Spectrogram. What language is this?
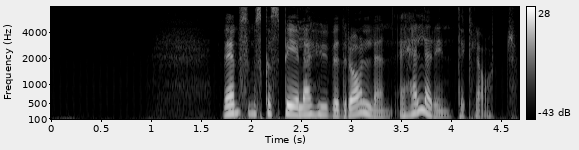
Swedish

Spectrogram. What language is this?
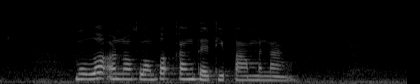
Javanese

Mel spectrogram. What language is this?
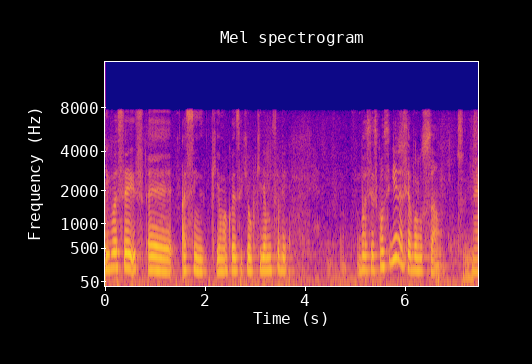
Portuguese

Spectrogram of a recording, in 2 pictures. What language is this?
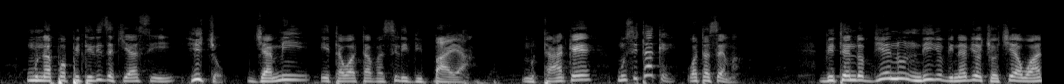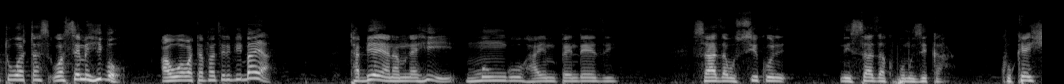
Swahili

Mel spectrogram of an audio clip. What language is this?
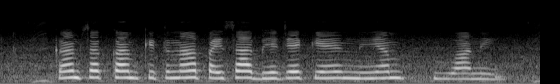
Maithili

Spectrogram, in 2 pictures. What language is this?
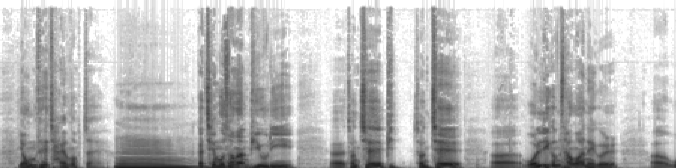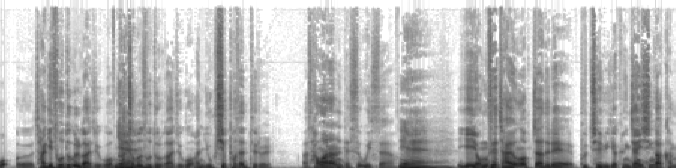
Korean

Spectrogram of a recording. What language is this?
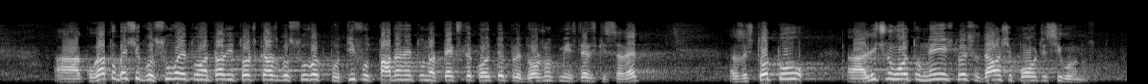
Bulgarian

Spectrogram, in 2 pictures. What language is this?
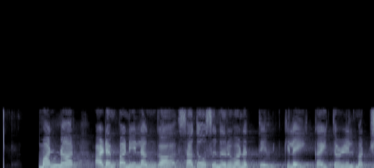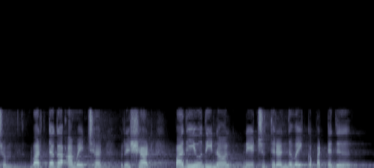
Tamil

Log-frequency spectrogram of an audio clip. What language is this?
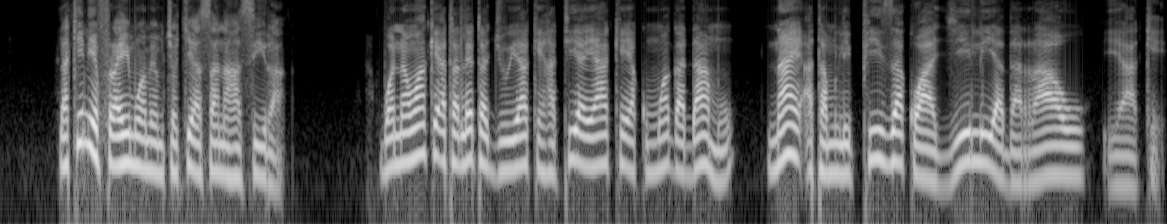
Swahili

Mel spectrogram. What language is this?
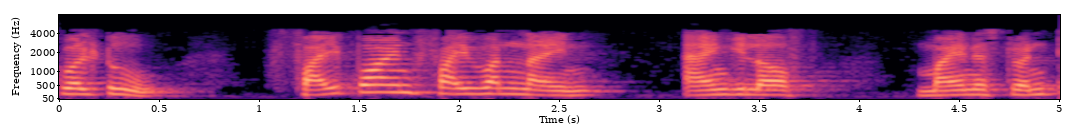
Telugu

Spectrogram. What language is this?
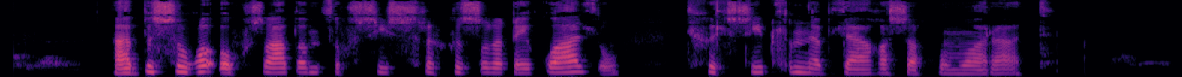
Kabardian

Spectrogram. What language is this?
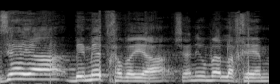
Hebrew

